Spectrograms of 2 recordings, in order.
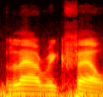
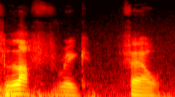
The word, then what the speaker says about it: Loughrigg Fell: It's very similar to, now I've been saying Loughrigg Fell, and it's not, according to Sam, it's Loughrigg Fell. Unless I got that wrong as well.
